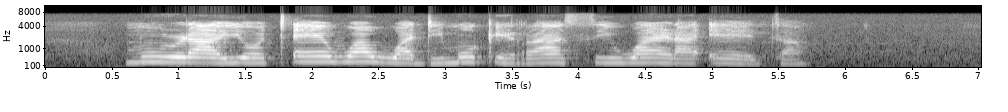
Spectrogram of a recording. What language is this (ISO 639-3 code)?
ven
